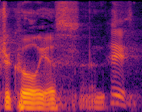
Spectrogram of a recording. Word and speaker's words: Draculius: Yeah, it's Draculius, spelled like it sounds, from Los Angeles.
